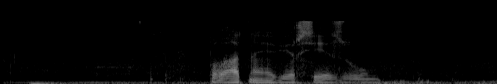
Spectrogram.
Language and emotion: Russian, sad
